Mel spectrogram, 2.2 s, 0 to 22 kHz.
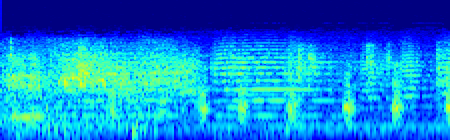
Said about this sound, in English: Yes, these hens have been fed a straight diet of onions for the past 6 months.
